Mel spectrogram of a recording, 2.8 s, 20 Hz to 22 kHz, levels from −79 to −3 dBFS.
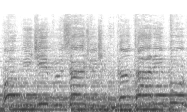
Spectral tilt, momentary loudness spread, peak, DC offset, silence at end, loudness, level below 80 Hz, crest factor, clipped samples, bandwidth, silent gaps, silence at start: -6 dB/octave; 3 LU; -12 dBFS; under 0.1%; 0 s; -24 LUFS; -34 dBFS; 10 dB; under 0.1%; 13 kHz; none; 0 s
